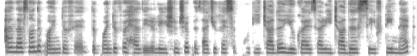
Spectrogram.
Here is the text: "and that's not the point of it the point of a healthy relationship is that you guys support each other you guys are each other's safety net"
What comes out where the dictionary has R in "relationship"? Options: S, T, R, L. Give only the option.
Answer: R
